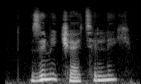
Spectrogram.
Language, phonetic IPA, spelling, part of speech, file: Russian, [zəmʲɪˈt͡ɕætʲɪlʲnɨj], замечательный, adjective, Ru-замечательный.ogg
- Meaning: 1. remarkable, outstanding, marvellous, wonderful 2. notable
